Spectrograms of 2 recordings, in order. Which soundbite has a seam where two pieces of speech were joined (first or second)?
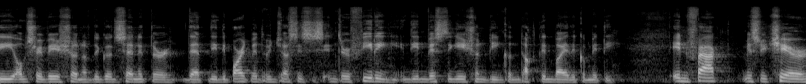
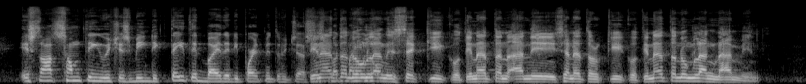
second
